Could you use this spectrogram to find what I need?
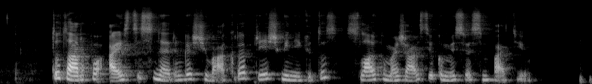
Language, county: Lithuanian, Vilnius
